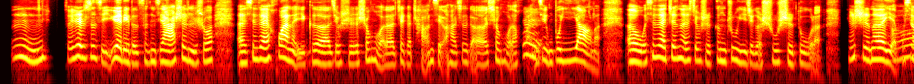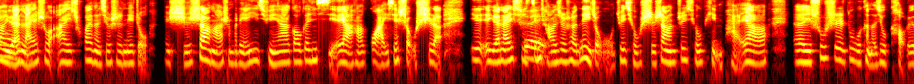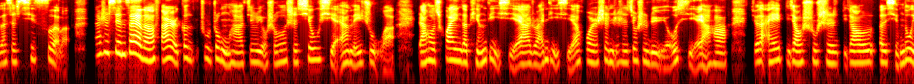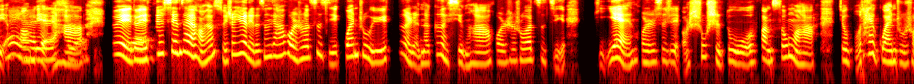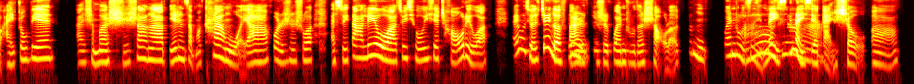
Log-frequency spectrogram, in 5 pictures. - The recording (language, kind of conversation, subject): Chinese, podcast, 你怎么在舒服和好看之间找平衡？
- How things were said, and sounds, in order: other background noise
